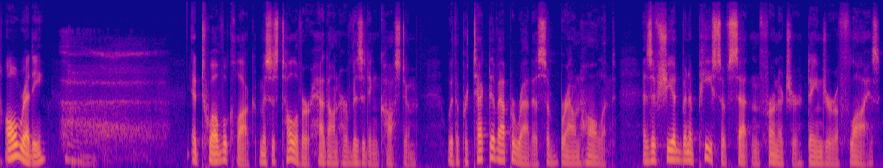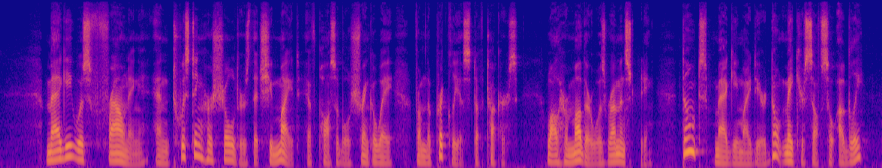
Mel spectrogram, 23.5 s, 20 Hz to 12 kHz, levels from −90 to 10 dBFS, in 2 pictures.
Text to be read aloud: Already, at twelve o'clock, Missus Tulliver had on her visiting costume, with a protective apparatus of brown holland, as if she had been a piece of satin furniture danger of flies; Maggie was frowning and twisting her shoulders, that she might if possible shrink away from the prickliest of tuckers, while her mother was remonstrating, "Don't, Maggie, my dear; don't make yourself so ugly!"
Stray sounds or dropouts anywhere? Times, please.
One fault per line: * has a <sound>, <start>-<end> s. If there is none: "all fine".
* has a sigh, 0.8-2.3 s
* has a dropout, 20.2-20.3 s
